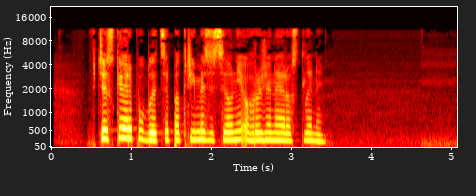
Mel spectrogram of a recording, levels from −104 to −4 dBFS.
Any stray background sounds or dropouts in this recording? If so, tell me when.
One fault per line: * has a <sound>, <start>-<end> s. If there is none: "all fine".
all fine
